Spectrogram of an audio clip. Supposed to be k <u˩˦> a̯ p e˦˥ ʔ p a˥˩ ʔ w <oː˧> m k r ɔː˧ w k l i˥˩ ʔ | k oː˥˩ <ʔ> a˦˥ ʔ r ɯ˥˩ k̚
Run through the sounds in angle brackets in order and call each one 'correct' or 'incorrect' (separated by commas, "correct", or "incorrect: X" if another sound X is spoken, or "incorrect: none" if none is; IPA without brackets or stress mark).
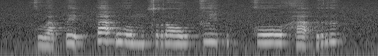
correct, incorrect: o˧, incorrect: h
